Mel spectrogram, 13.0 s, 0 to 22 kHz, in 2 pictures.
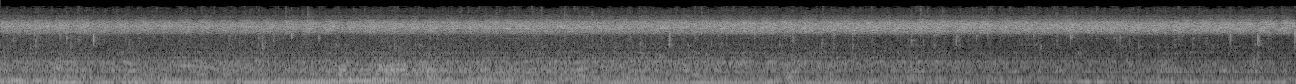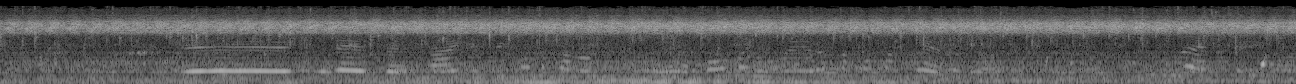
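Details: Cicadas sing nonstop in trees by a river where a fountain runs. The shrill, even buzz lasts throughout, with brief faint chirps midway and trickling water below. Recorded with a Panasonic HC-X900.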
